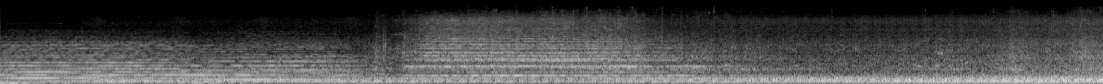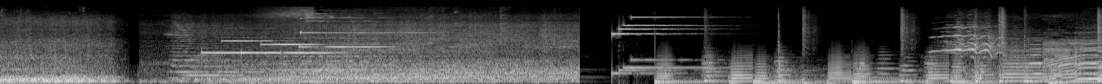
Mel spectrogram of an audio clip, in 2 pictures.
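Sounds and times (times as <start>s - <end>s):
train passing with rail clatter: 1.3s - 16.8s
train horn: 1.8s - 7.8s.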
